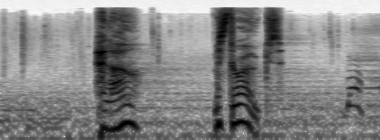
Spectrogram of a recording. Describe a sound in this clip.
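A young man calls out loudly.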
